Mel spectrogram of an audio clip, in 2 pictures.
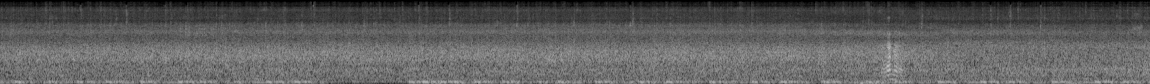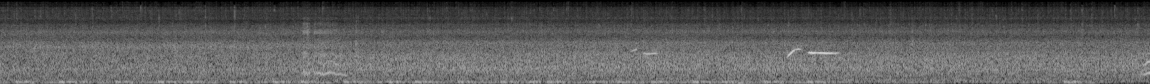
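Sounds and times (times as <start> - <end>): steady rain falling: 0.0 - 23.0
bird whistled chirps: 17.7 - 18.2, 19.4 - 20.1.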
